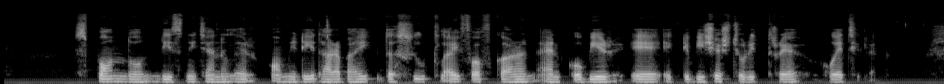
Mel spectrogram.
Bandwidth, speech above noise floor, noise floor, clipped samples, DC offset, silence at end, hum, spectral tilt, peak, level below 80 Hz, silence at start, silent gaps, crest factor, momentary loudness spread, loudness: 11.5 kHz; 31 dB; -52 dBFS; under 0.1%; under 0.1%; 0 s; none; -5.5 dB/octave; 0 dBFS; -50 dBFS; 0.75 s; none; 22 dB; 5 LU; -22 LUFS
